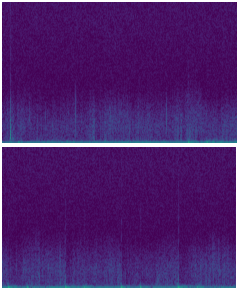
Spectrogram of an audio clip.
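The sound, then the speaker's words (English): A goat's steady heartbeat, heard as through a stethoscope, thumps in a quick, regular rhythm over a constant low hum. The beats are faint at first, then grow more distinct. “Keep track of those heartbeats. Count them for a minute.”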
